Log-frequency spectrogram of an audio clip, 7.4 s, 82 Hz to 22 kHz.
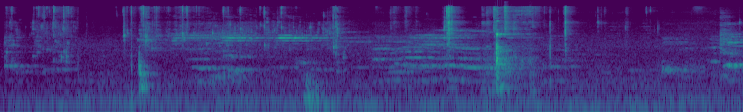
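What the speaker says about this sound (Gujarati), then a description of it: "હવે મગની દાળ પલાળી હતી ને એને આપણે ધોઈ નાખીએ છીએ 2 પાણીએ." Soaked moong dal is rinsed in a bowl of water in a home kitchen, with soft splashes, drips and small clicks from the utensils. The sounds are faint and irregular, with no talk.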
